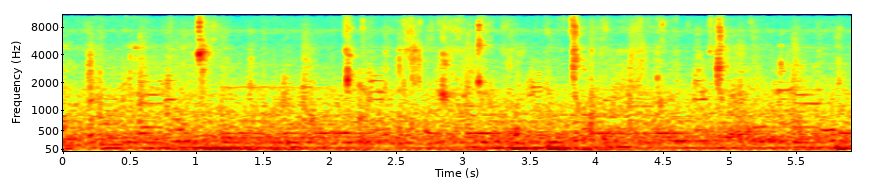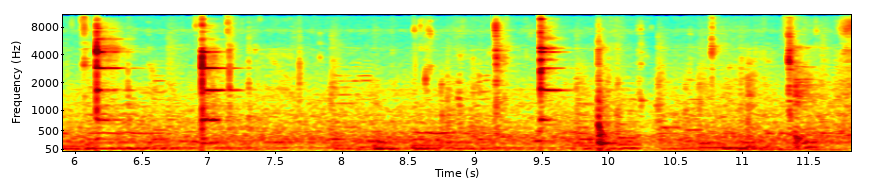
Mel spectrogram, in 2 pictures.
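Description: Hand eating rice from a stainless steel plate: fingers scraping and tapping the plate, with about five sharp, ringing metallic clinks in the second half. Quiet background music runs underneath.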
